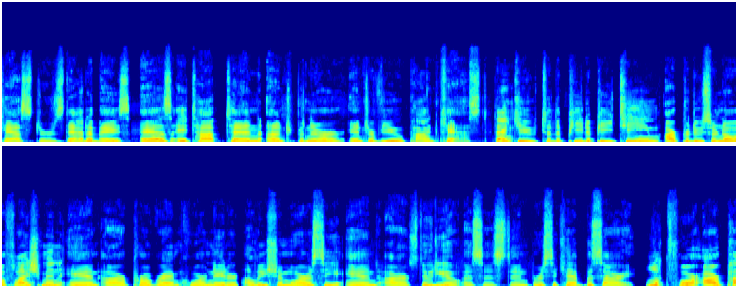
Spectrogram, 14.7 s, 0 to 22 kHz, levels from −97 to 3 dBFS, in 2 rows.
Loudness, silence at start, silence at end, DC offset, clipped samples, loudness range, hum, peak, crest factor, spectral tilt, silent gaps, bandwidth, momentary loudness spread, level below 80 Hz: -34 LUFS; 0 s; 0 s; under 0.1%; under 0.1%; 2 LU; none; -14 dBFS; 18 dB; -5.5 dB/octave; 13.66-13.77 s; 14.5 kHz; 6 LU; -60 dBFS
